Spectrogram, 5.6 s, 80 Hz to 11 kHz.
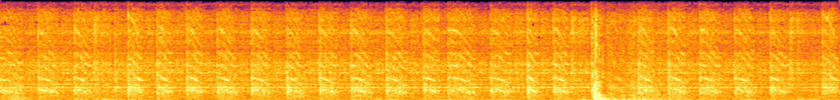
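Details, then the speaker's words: Very rusty Mitsubishi Evo on a 0-degree Wisconsin day: starter drags the engine over slowly, about three labored compressions a second, and it never catches; weak battery cranks too slowly to start, so it needed a jump. "the battery had just enough uh cranking amps to kind of crank it over but it wouldn't crank it over fast enough to start so I had to jump it"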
